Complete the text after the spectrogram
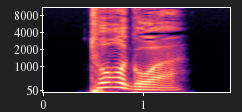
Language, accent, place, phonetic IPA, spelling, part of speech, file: German, Germany, Berlin, [ˈtʊʁɡoːɐ̯], Turgor, noun, De-Turgor.ogg
- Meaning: turgor, turgidity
